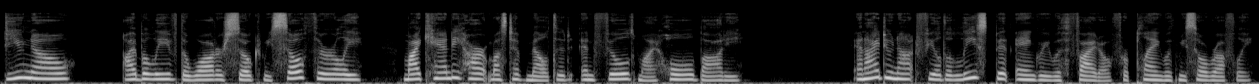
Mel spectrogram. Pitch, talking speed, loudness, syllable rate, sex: 225 Hz, 185 wpm, -20 LUFS, 5.0 syllables/s, female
